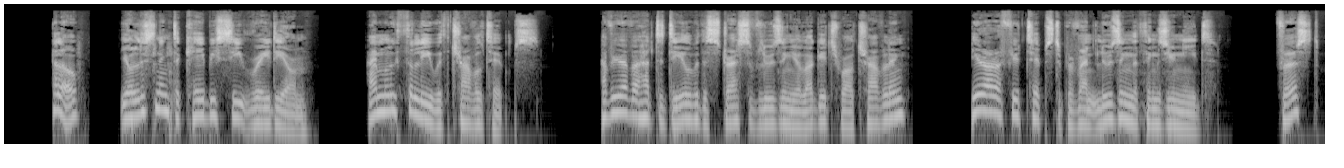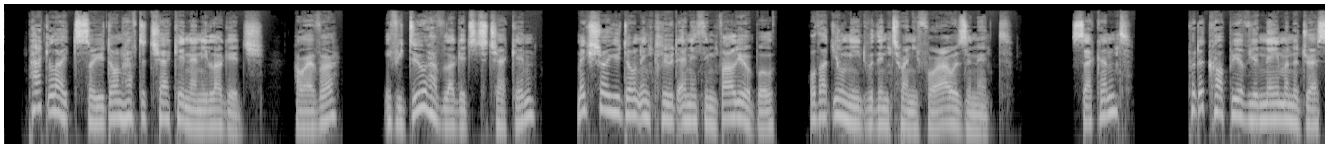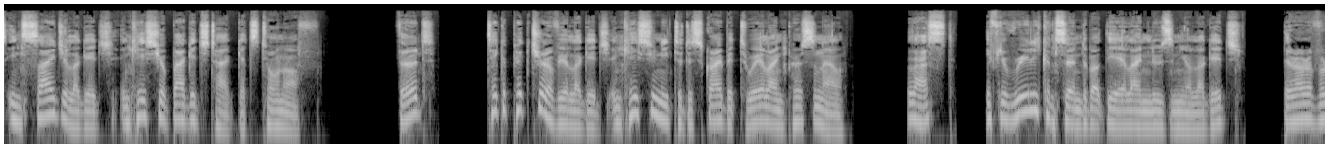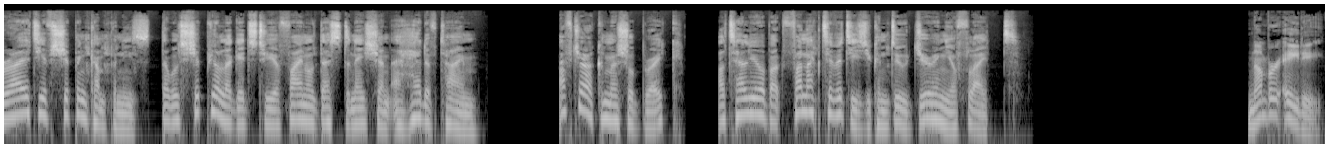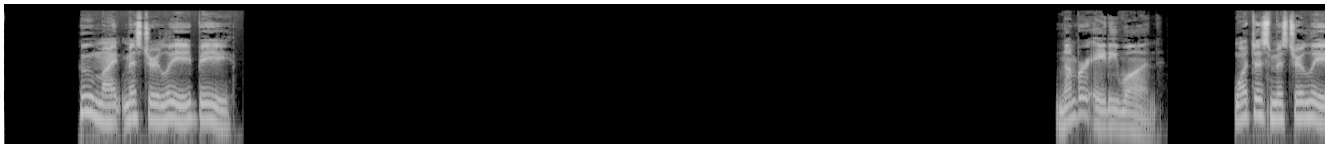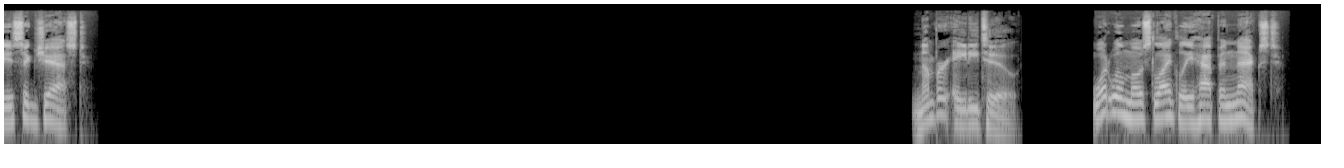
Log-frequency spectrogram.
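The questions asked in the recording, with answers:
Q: Who might Mr. Lee be?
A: A radio host giving travel tips

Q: What will most likely happen next?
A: A commercial break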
